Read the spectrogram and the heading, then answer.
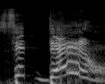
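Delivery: put-on high California Valley Girl voice, drawn-out falling. Retelling what a young girl said to a man, in a Valley Girl voice. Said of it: "in the best California young girl".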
